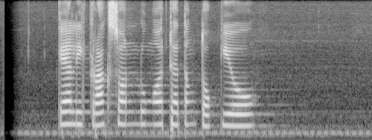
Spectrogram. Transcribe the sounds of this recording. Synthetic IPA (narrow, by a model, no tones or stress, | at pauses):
kɛlikɾaksɔnluŋɔɖ̥ä̤t̪əŋt̪okio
